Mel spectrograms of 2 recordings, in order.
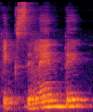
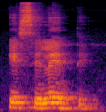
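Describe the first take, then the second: First: The x is said as a ks sound. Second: The x is said as a plain s sound. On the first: This is the standard, careful pronunciation. "o X com som de K S" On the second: This is informal, less careful speech. "ouve-se apenas o som do S"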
